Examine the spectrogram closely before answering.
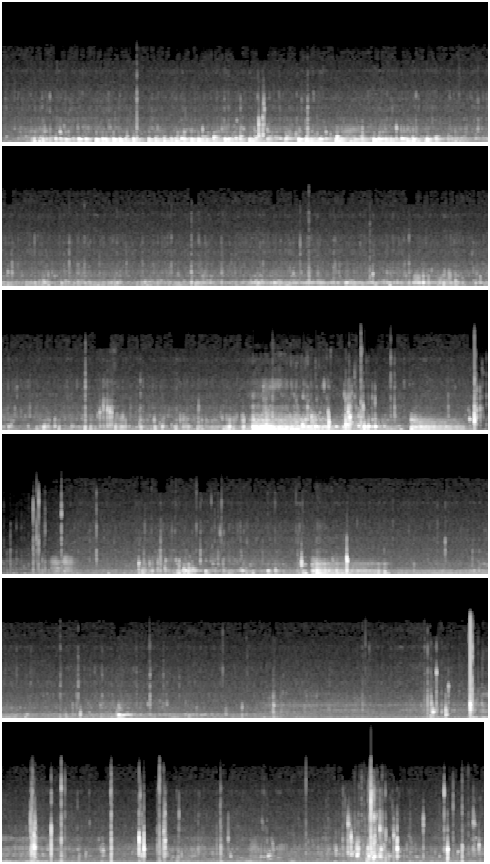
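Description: Water heard through an underwater camera: muffled gurgling and bubbling, with a few louder surges of water. Near the end, sharp splashes and crackles as the camera comes up to the surface.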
